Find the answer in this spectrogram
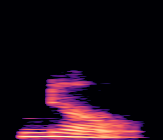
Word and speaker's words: know: first example to know it looks like cano but we don't say the K it's silent that's why I wrote it in red n 0 W I would say no so no no do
